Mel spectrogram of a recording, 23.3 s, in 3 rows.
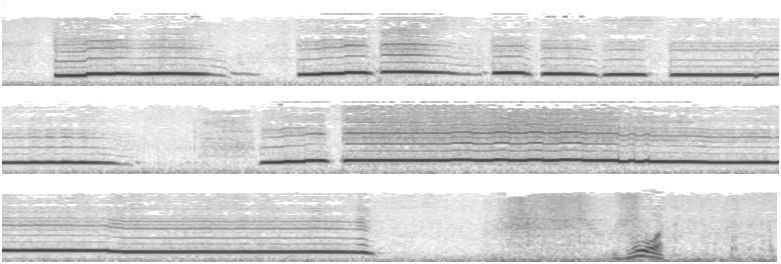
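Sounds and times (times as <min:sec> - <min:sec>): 
ceramic cat-shaped ocarina melody: 0:00.5 - 0:09.3, 0:10.3 - 0:19.5.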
